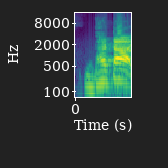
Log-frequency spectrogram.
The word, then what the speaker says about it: भटा: भतवा भटा यह मटा नहीं है। इसमें भ उच्चारण आएगा।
